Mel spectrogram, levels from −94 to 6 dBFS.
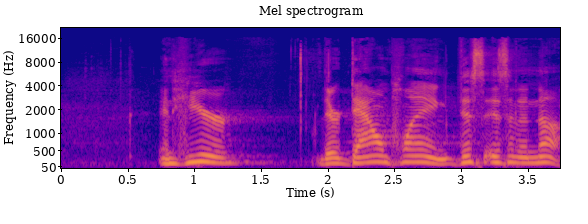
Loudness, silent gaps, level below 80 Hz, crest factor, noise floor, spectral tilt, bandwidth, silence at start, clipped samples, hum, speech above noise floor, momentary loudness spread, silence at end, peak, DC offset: -27 LUFS; none; -66 dBFS; 18 dB; -60 dBFS; -5 dB/octave; 16.5 kHz; 0.75 s; under 0.1%; none; 34 dB; 13 LU; 0 s; -10 dBFS; under 0.1%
